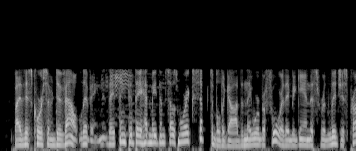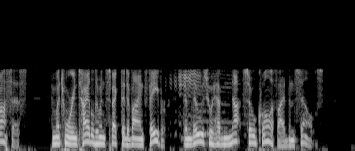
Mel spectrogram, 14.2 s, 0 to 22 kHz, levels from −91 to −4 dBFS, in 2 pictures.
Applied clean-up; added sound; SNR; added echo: classical method spectral subtraction.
